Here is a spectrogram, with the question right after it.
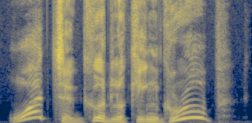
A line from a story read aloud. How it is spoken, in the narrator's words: called Katie in her British accent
